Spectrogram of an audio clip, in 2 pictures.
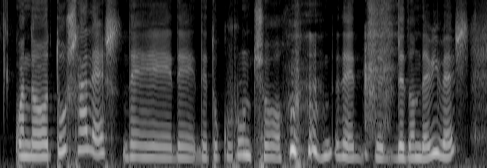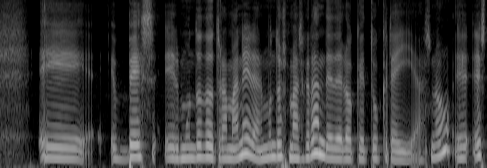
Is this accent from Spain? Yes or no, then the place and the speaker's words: yes; Galicia, Spain; ¿Qué gallego es eso? Eso es muy de mi tierra.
